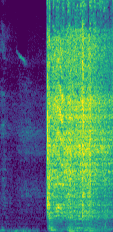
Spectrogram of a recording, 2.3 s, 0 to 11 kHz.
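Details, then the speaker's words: Classic 3.9 V8 Range Rover, abandoned for years, first start attempts: quiet pause, then the V8 bursts into life and runs unsteadily, fading and hunting; hard starting, suspected bad or watery old fuel. "Oh, that sounded like it wanted to go, didn't it? Ah! No."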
